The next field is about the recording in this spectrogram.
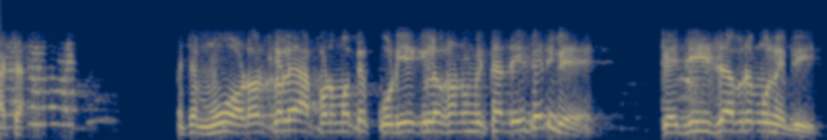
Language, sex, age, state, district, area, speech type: Odia, male, 30-45, Odisha, Bhadrak, rural, conversation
